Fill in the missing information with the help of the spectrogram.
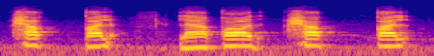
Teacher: حا کو گلے سے کریں گے اور قاف کے ساتھ ملائیں گے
